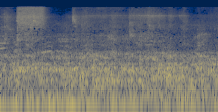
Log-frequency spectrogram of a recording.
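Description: Semi-automatic pet underpad packaging machine running: a steady mechanical rumble and clatter, with a brief hiss about half a second in.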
